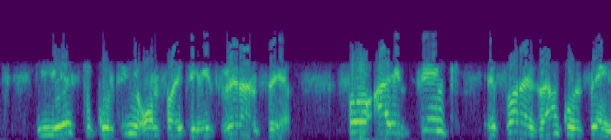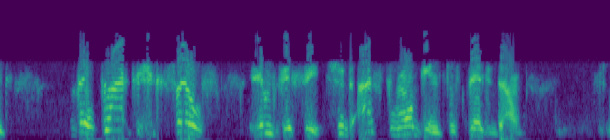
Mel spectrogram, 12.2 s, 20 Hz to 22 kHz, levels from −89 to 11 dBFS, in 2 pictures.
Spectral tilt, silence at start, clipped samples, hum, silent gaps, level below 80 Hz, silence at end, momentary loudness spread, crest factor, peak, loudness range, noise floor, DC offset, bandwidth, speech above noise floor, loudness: -4 dB/octave; 0.05 s; under 0.1%; none; none; -50 dBFS; 0.9 s; 9 LU; 12 dB; -4 dBFS; 3 LU; -54 dBFS; under 0.1%; 8.4 kHz; 40 dB; -14 LUFS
